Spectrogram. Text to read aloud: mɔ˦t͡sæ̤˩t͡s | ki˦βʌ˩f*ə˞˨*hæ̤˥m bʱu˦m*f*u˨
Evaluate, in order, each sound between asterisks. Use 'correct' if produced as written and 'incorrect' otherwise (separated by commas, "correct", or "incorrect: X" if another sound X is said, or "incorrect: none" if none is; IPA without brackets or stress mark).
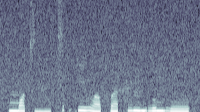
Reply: incorrect: ɜ˨, incorrect: v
